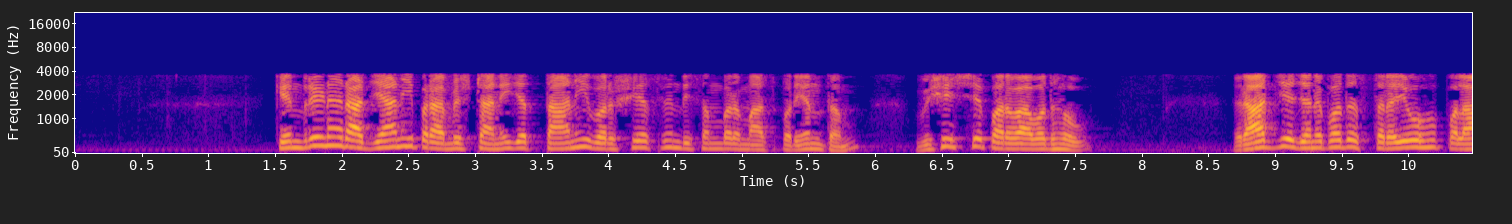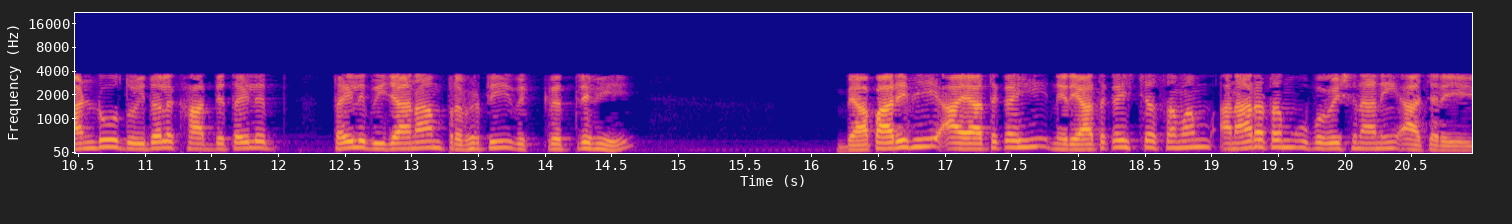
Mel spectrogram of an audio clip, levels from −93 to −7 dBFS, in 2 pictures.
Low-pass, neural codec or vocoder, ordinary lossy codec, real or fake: 3.6 kHz; none; none; real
